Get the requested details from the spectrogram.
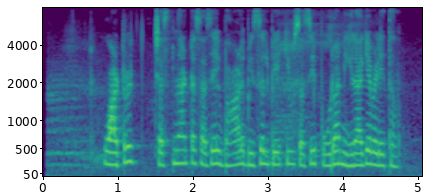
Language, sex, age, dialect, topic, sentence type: Kannada, female, 51-55, Northeastern, agriculture, statement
